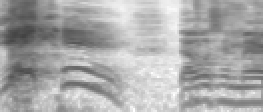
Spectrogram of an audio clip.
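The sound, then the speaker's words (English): A single sharp, breathy sneeze bursts out, followed right away by a person talking in an animated voice. “Bless you.”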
